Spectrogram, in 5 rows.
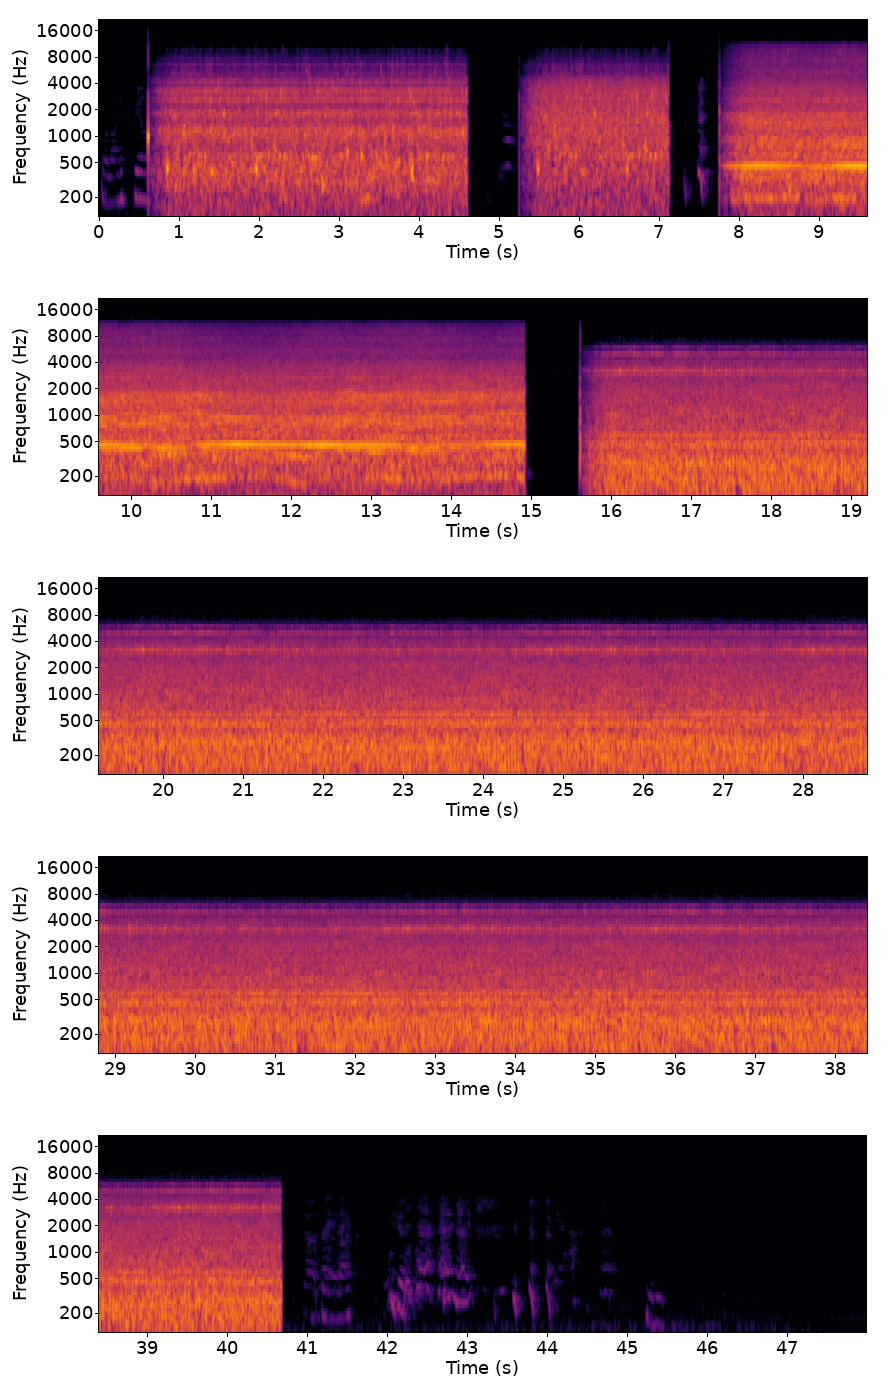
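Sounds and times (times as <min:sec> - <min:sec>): steady electronic tones: 0:07.8 - 0:15.0.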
